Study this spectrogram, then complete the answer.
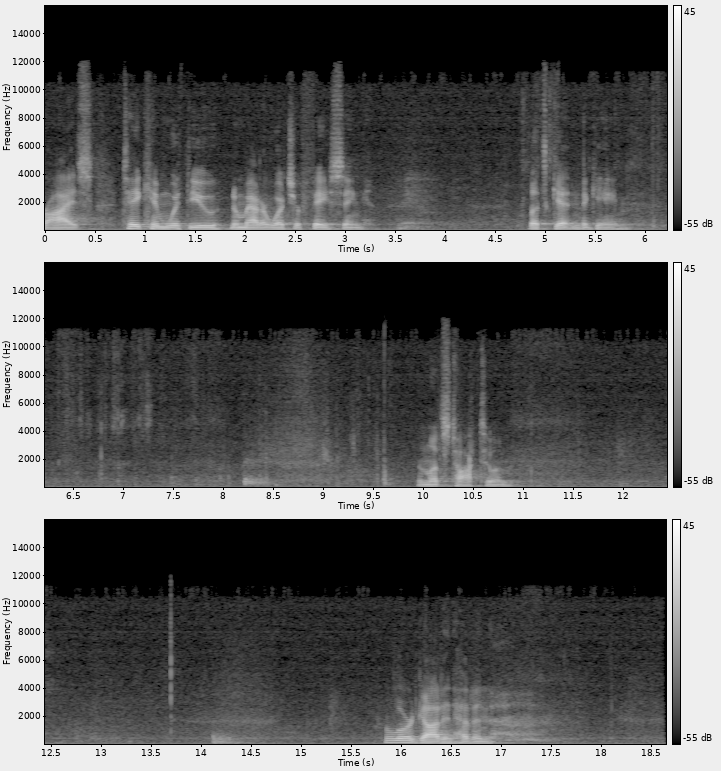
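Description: A young man speaks calmly through a microphone in an echoing room, pausing between phrases.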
